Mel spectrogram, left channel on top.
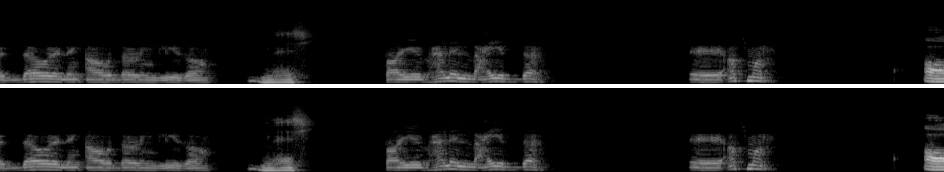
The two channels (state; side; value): normal; both; correlation 0.38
